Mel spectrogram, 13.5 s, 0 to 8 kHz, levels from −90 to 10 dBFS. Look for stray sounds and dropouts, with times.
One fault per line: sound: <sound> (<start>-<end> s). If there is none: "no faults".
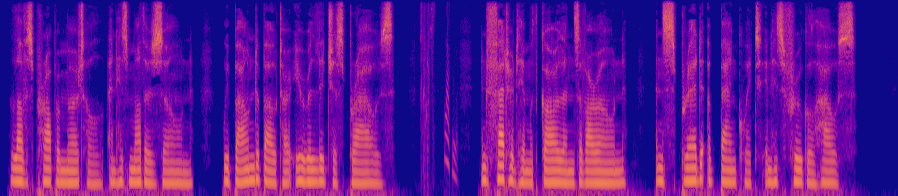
sound: chirp (6.3-6.9 s)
